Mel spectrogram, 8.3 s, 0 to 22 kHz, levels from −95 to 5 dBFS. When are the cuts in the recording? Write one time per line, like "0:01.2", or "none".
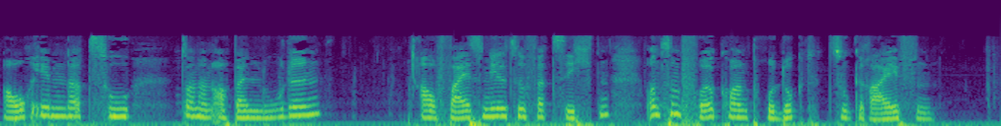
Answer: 0:01.5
